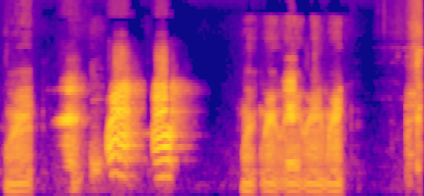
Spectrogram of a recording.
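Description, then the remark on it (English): A wooden duck whistle, blown into, quacks in a quick run of nasal, raspy bursts, then a short pause and a longer, buzzier stretch of quacking, fairly loud. “Oh, I got a wooden duck whistle.”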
